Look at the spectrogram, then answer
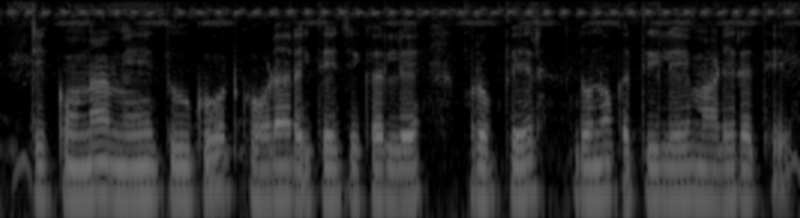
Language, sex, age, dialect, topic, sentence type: Chhattisgarhi, male, 25-30, Northern/Bhandar, agriculture, statement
